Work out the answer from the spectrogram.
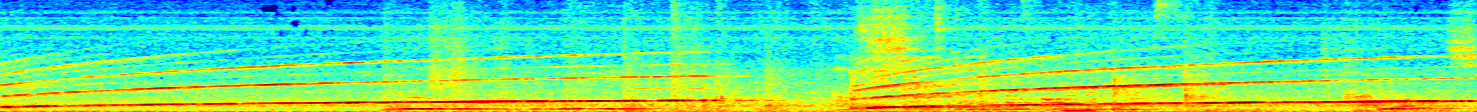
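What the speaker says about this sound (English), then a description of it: "Hey, do you hear that fire alarm?" A fire alarm in the video game Life is Strange blares as a loud electronic siren, two rising wails that sweep upward and hold, the second starting after a brief dip midway, over a low background murmur.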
